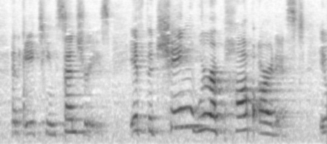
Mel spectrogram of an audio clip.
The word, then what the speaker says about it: Qing: that in a moment, called the Qing. That's how you pronounce that. Okay, Qing.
